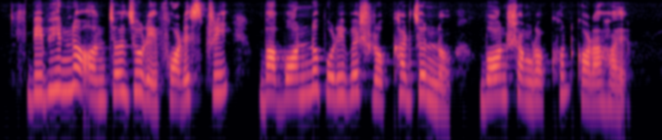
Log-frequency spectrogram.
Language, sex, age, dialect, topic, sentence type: Bengali, female, 31-35, Standard Colloquial, agriculture, statement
